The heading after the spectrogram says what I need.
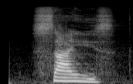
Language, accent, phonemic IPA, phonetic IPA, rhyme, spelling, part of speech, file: French, Quebec, /sɛz/, [saiz], -ɛz, seize, numeral, Qc-seize.ogg
- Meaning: sixteen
